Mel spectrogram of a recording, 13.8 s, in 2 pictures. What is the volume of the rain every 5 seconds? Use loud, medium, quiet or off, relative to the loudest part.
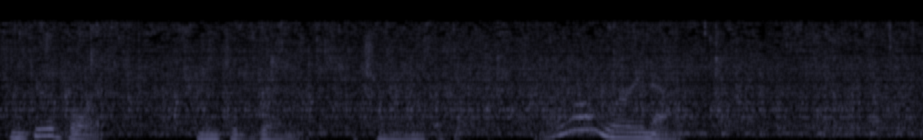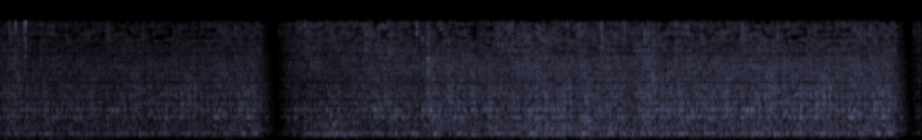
medium, medium, loud.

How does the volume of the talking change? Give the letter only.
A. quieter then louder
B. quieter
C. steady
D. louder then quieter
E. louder
A.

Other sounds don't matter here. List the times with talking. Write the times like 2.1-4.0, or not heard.
0.0-5.3.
